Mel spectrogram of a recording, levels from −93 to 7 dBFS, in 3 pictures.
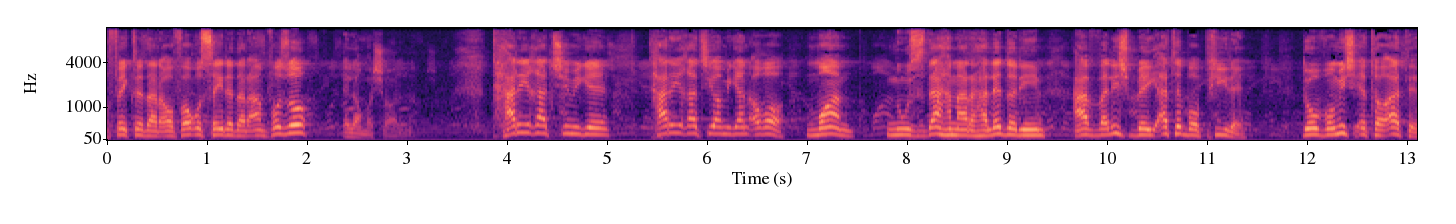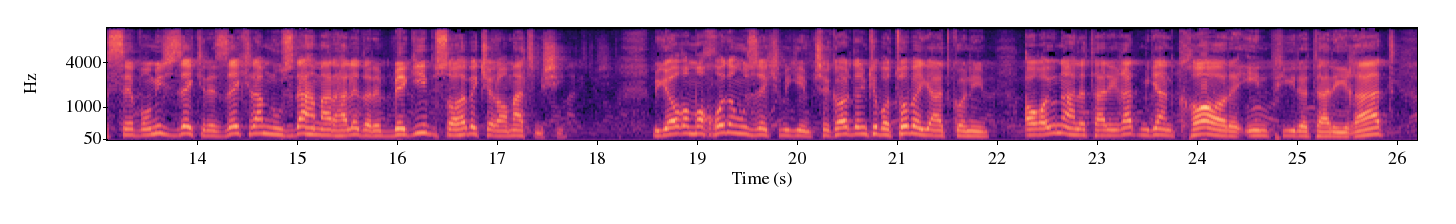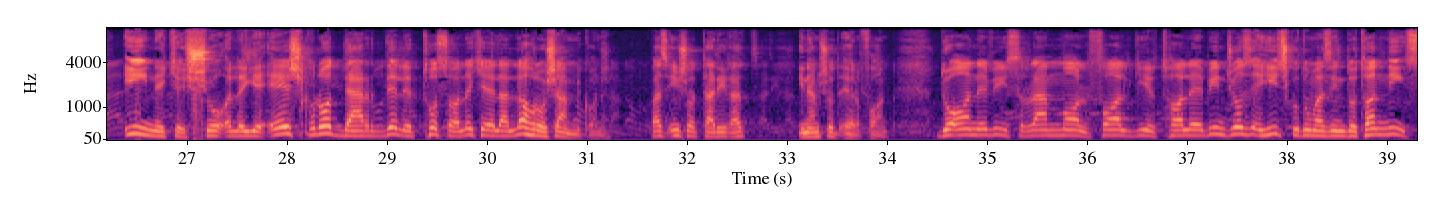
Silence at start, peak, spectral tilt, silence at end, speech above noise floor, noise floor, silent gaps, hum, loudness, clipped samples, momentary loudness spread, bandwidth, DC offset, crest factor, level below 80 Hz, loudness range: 0 s; 0 dBFS; -2.5 dB/octave; 0 s; 29 dB; -47 dBFS; none; none; -16 LUFS; under 0.1%; 13 LU; 12 kHz; under 0.1%; 18 dB; -64 dBFS; 8 LU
